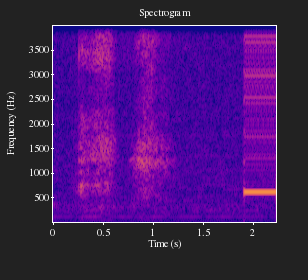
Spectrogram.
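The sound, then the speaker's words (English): Voicemail message tone: two brief muffled bursts, then a loud, steady electronic beep that starts abruptly and holds at a single pitch to the end. “Please leave a message at the tone, and I will return your call as soon as possible.”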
